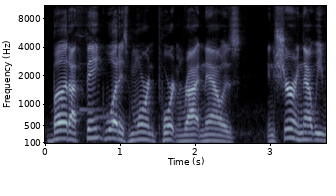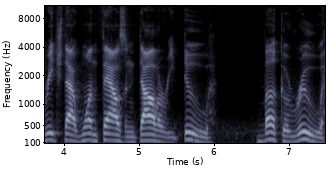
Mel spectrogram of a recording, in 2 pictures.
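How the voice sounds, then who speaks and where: A man's voice: a little high, unhurried, bright, forceful tone. A man playing a fussy frontier gun shop owner in gameplay commentary, with a put-on American Old West accent and wordy, mock-formal courtesy. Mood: determined. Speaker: gaming video creator.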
